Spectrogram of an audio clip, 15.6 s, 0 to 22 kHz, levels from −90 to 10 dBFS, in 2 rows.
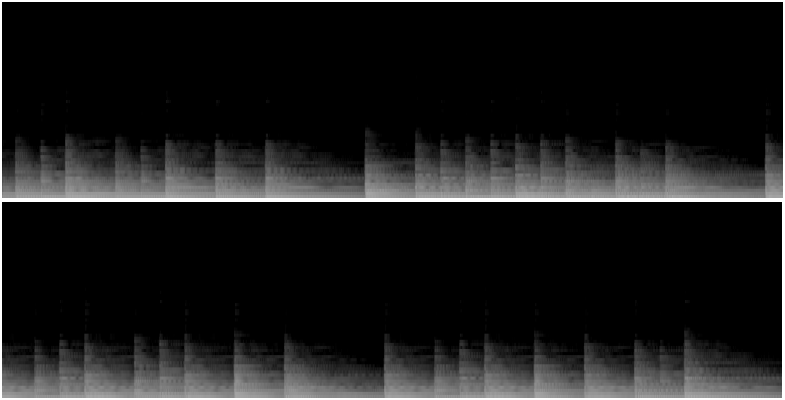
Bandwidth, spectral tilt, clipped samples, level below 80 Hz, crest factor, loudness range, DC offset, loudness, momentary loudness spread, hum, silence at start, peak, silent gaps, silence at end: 6.6 kHz; -8.5 dB/octave; under 0.1%; -62 dBFS; 14 dB; 1 LU; under 0.1%; -31 LUFS; 6 LU; none; 0 s; -16 dBFS; none; 0 s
